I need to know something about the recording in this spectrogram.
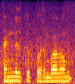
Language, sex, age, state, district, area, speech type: Tamil, male, 30-45, Tamil Nadu, Sivaganga, rural, spontaneous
